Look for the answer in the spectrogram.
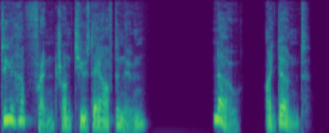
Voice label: tuesday english dialogue; timetable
